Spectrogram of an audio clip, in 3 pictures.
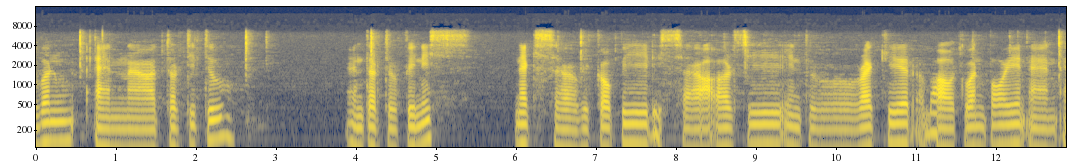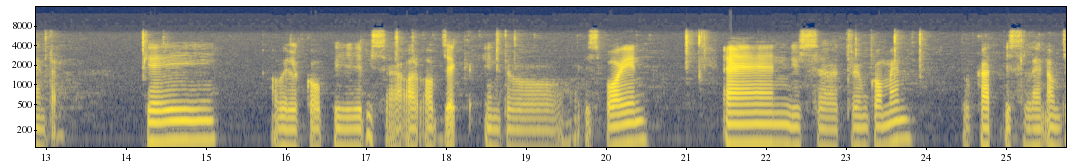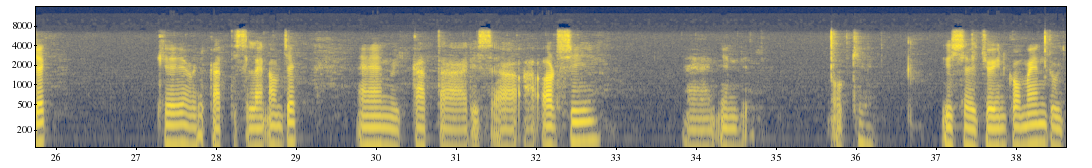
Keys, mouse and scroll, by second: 0.0-0.5 typing, 1.5-2.6 typing, 6.8 space, 7.5 click, 8.8 space, 9.3 click, 11.5 1, 12.7 space, 13.5 scroll up 1, 14.2 space, 14.7-15.4 scroll down 1, 15.4 middle click, 16.0-17.3 typing, 17.6 click, 18.6 space, 18.9 click, 20.9-21.3 typing, 21.4 middle click, 21.8-22.4 scroll up 1, 22.4 middle click, 22.7-23.6 typing, 24.5 click, 25.7-27.0 scroll up 1, 27.4 click, 31.0 click, 32.7-33.1 scroll down 1, 33.1 middle click, 33.7 click, 35.6 space, 36.1-36.5 scroll down 1, 36.5 middle click, 37.4 j, 38.3 space.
